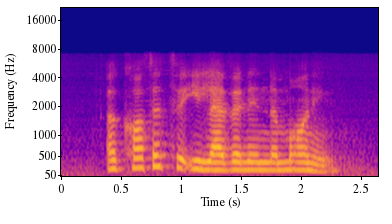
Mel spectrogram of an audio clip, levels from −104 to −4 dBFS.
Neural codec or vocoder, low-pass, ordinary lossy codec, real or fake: codec, 16 kHz, 0.3 kbps, FocalCodec; 7.2 kHz; none; fake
